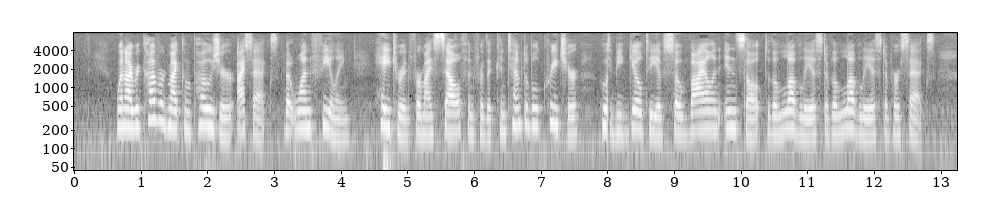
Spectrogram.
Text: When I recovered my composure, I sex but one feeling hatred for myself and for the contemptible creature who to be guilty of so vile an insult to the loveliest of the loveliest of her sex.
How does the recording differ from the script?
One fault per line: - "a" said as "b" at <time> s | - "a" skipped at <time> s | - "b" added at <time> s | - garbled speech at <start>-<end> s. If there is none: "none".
none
